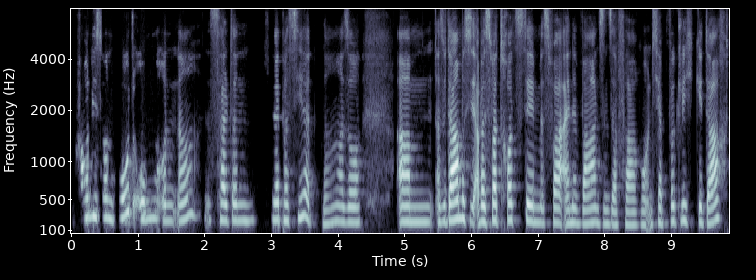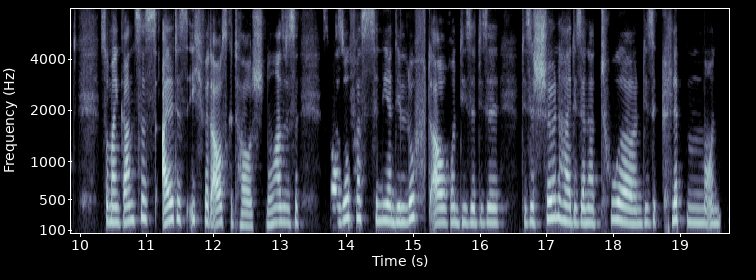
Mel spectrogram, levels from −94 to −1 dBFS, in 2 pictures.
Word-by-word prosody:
hauen 255 +3 +2
die 275 0 +2
so 260 -1 -3
'n 240 -3 -2
Boot 265 +7 +1
um 240 +2 -1
und, 215 0 -5
ne, 245 +8 -2
ist 230 -1 -7
halt 220 0 +1
dann 220 0 -4 0.2
schnell 230 -1 0
passiert, 225 +4 -1 0.2
ne? 190 +4 -7
Also 200 -1 -2 0.6
ähm, 200 0 +1
also, 200 +1 -3
da 225 +3 +10
muss 245 -2 +2
ich - - +1
aber 210 - +4
es 205 +2 +4
war 220 0 +7
trotzdem 225 -2 +1
es 190 0 -4
war 195 -1 +3
eine 185 0 -2
Wahnsinnserfahrung 175 -3 -1
und 175 - -9
ich 175 - -8
habe 190 -1 -4
wirklich 210 0 -4
gedacht, 200 - 0 0.3
so 215 - -2
mein 200 -1 +2
ganzes 225 +4 +2
altes 230 +1 +4
Ich 235 -1 -7
wird 210 - 0
ausgetauscht, 180 -4 -1
ne? 170 +2 -5
Also, 200 0 -1
es 190 +1 0
es 485 - -13
war 210 -1 +1
so 240 +4 +3
faszinierend, 230 -4 +1
die 200 - +1
Luft 245 +5 -1
auch 195 0 +3
und 200 -1 -5
diese 195 0 -3
diese 195 0 -3 0.3
diese 200 +2 -3
Schönheit 225 +1 +2
dieser 195 0 -1
Natur 195 +2 0
und 180 0 -4
diese 195 +1 -4
Klippen 200 -2 -4
und 185 +1 -5
205 Hz, 185 wpm, -22 LUFS, 195-230 Hz, 0.6 s, da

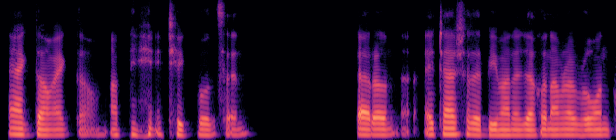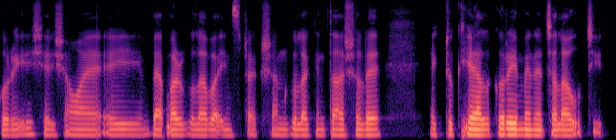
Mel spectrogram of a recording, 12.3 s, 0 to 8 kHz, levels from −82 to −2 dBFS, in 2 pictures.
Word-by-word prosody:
একদম, 120 -1 +1
একদম। 120 +2 -10 0.2
আপনি 120 +2 -9 0.4
ঠিক 115 -2 -1
বলছেন। 120 0 -4 1.2
কারণ 120 0 +4 0.4
এটা 130 +2 -1
আসলে 130 -2 -1
বিমানে 115 0 +1
যখন 120 +1 0
আমরা 120 0 +1
ভ্রমণ 120 +1 +1
করি, 115 0 0 0.2
সেই 120 -1 -3
সময়ে 115 -1 0 0.2
এই 120 - 0 0.3
ব্যাপারগুলা 115 0 +1
বা - - +3
ইন্সট্রাকশন 115 +1 -5
গুলা 120 0 +2
কিন্তু 115 0 -4
আসলে 115 +1 +1 0.6
একটু 125 +1 -2
খেয়াল 120 -2 +7
করেই 125 0 +8
মেনে 115 -1 +4
চলা 115 0 +4
উচিত। - - -8
120 Hz, 135 wpm, -25 LUFS, 115-120 Hz, 1.2 s, করেই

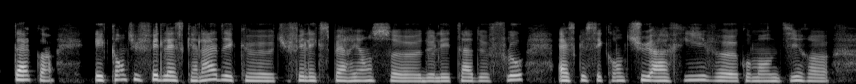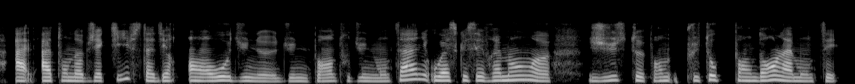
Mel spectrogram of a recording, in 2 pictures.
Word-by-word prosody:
D'accord 210 -5 +4 0.4
et 200 -1 +5
quand 210 +2 -1
tu 225 +1 -2
fais 220 +3 +2
de 200 - +1
l'escalade 195 +3 +2
et 195 - +4
que 170 -3 -1
tu 155 - -10
fais 185 - -1
l'expérience, 175 0 -1
heu, 155 -2 0
de 155 +1 -2
l'état 160 +2 -1
de 165 +1 -5
flow, 205 +7 0 0.3
est-ce 180 -2 +3
que 195 - -1
c'est 185 +1 -3
quand 180 +1 -4
tu 185 +2 0
arrives, 185 +2 0
heu, 165 -2 +2
comment 160 0 -3
dire, 165 +2 -3
heu, 155 -1 -2 0.4
à 170 -1 +8
à 170 - +7
ton 170 +1 -2
objectif, 165 - -2
c'est-à-dire 170 -4 -1 0.2
en 170 -1 +4
haut 180 +2 +4
d'une, 160 -1 -3
heu, 145 -1 -3
d'une 155 +1 -5
pente 155 +3 -3
ou - - -9
d'une 160 0 -4
montagne 200 +10 +2
ou 185 0 +5
est-ce 180 -1 +2
que 190 - -1
c'est 185 +1 0
vraiment, 185 +1 +2
heu, 155 - -3 0.4
juste, 180 +4 -3
heu, 175 - +1
pend 170 +2 -3
plutôt 190 +2 -1
pendant 180 +3 +3
la 175 -5 +4
montée? 155 -1 -4
175 Hz, 190 wpm, -22 LUFS, 160-190 Hz, 0.4 s, à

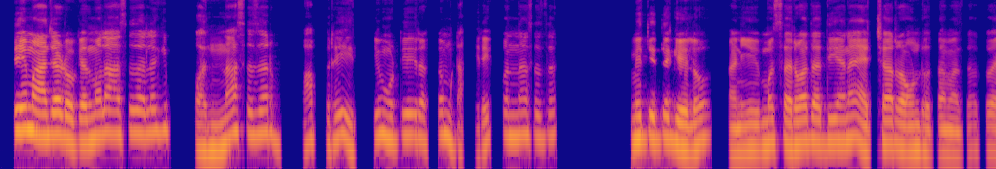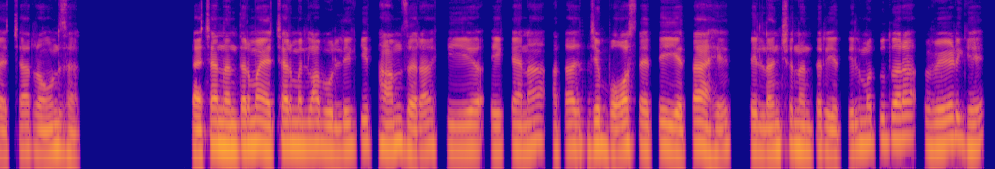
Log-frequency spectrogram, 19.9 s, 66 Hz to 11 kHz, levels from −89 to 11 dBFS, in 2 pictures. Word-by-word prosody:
ते 210 - +9
माझ्या 185 -3 +7
डोक्यात. 155 -2 +4
मला 180 +4 +2
असं 185 +2 -3
झालं, 195 +2 0
की 215 - -3 0.3
50,000 185 - -1 0.3
बापरे! 160 +2 -5
इतकी 170 +7 -8
मोठी 180 0 0
रक्कम 170 +2 -3
डायरेक्ट 135 +5 -8
50,000!? 175 -1 -4 0.8
मी 165 +1 +5
तिथे 165 0 +2
गेलो 135 +5 +3 0.2
आणि 120 +3 0
मग 140 +2 0
सर्वात 145 +2 +3
आधी 150 0 0
आहे 150 - 0
ना 165 0 +1
एचआर 140 +4 +1
राउंड 125 -1 +1
होता 110 0 -4
माझा. 110 +2 -5
तो 120 0 -6
एचआर 120 +3 -4
राउंड 115 +3 0
झाला. 105 -5 -5 1.1
त्याच्यानंतर 130 +3 +4
मग 145 0 +4
एचआर 135 +2 +3
मला 135 0 +1
बोलली, 125 -1 -1
की 145 +2 -4
"थांब 140 +1 -1
जरा 120 0 0
की 125 -1 -3
अ, 125 - 0
एक 120 0 -2
आहे 125 - 0
ना 130 +4 -2 0.2
आता 130 +2 -2 0.2
जे 140 - +3
बॉस 130 +3 +2
आहेत 125 - +1
ते 135 - 0
येत 120 +1 0
आहेत, 120 -3 +2 0.2
ते 125 - +1
लंचनंतर 125 0 -1
येतील 115 +4 -3
मग 145 +1 0
तू 155 - -3
जरा 165 +1 +2 0.2
वेळ 140 +5 +2
घे. 135 -1 -1
135 Hz, 180 wpm, -22 LUFS, 125-160 Hz, 1.1 s, ते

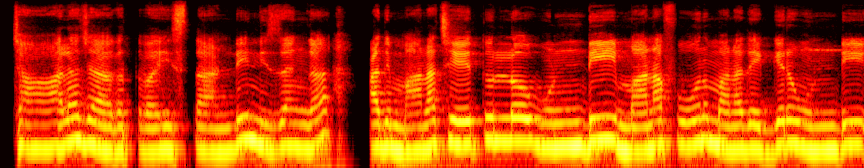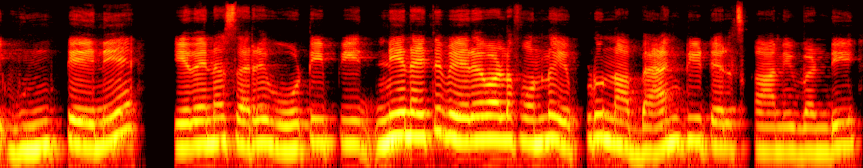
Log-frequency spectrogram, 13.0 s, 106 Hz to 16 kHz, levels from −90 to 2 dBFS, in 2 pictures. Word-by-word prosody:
చాలా 200 +3 -1
జాగ్రత్త 185 -2 -1
వహిస్తా 185 +1 -3
అండి. 180 +6 -2
నిజంగా. 200 0 -2 0.4
అది 200 0 +1
మన 185 +2 -1 0.2
చేతుల్లో 235 +2 +2 0.2
ఉండి, 210 +3 +3 0.2
మన 185 +2 +1
ఫోను 220 +2 -1
మన 190 -1 -1
దగ్గేర 195 +4 -1
ఉండి, 190 +3 0 0.2
ఉంటేనే 210 +3 +1 0.5
ఏదైనా 220 +3 +1
సరే! 215 +1 -1 0.2
ఓటీపీ 225 +3 -4 0.3
నేనైతే 275 +2 +5
వేరే 245 0 +3
వాళ్ళ 250 -1 +3
ఫోన్‌లో 235 +1 +2
ఎప్పుడూ 220 +6 -6
నా 215 - 0 0.2
బ్యాంక్ 200 +6 0
డీటెయిల్స్ 205 -4 -5
కానివ్వండి, 185 +1 -5
205 Hz, 125 wpm, -22 LUFS, 190-230 Hz, 0.5 s, నేనైతే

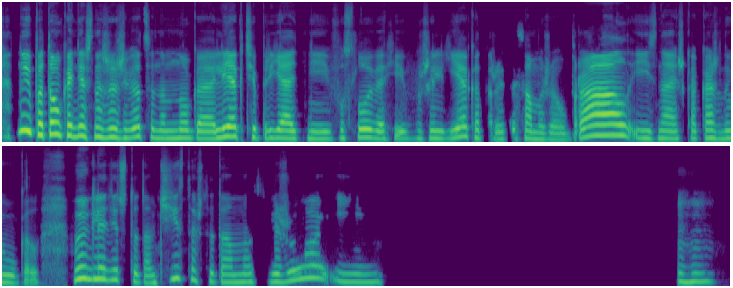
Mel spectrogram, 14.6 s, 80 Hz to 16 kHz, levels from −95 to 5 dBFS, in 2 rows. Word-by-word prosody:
Ну 395 - +6
и - - +10
потом, 300 -1 +6
конечно 250 -3 +3
же, 220 +1 +2
живется 215 +2 -1
намного 195 -1 -1
легче, 230 +1 +4
приятней 190 -2 -2
в 190 +3 -18
условиях, 200 -3 -1
и 180 - -4
в 180 +1 -13
жилье, 195 +5 -2
которые 195 -4 -8
ты 205 - -11
сам 180 -3 -4
уже 165 0 -7
убрал. 265 +10 +6
И 195 -1 -5
знаешь, 190 0 -5
как 190 0 -9
каждый 195 -1 -3
угол 185 -2 -6 0.3
выглядит, 275 -1 +1
что 210 -5 -8
там 185 0 -8
чисто, 275 0 -6
что 215 0 -11
там, 195 0 -6
ну, 200 0 -5 0.2
свежо 245 +10 -4
и 205 -6 -9 3.0
Мгм. 210 0 -7
205 Hz, 140 wpm, -22 LUFS, 190-240 Hz, 3.0 s, и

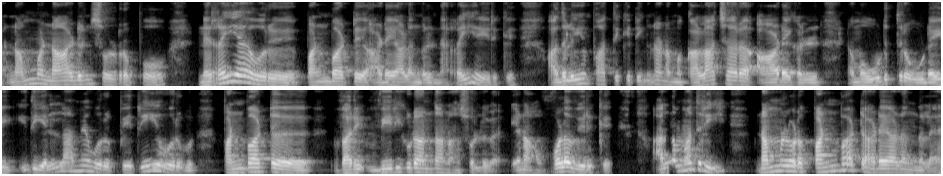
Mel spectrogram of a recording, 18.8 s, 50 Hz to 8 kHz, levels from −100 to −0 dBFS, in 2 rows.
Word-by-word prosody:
நம்ம 150 +8 -2
நாடுன்னு 140 +3 +1
சொல்றப்போ 110 -1 -4 0.5
நெறைய 175 - +2 0.2
ஒரு 115 -4 +2 0.3
பண்பாட்டு 115 +1 0 0.2
அடையாளங்கள் 105 -2 -1
நெறைய 90 - -4 0.2
இருக்கு. - - -12 0.4
அதுலேயும் 135 +5 +1
பாத்துக்கிட்டீங்கன்னா 65 +2 -7
நம்ம 100 -2 -6
கலாச்சார 135 +5 +1 0.3
ஆடைகள், 105 -2 +1 0.4
நம்ம 105 -1 -1
உடுத்துற 150 +4 -2
உடை, 100 0 +3 0.3
இது 125 - -4
எல்லாமே 175 - -4
ஒரு 110 - -1
பெரிய 160 +9 -2 0.2
ஒரு 110 - -1 0.4
பண்பாட்டு 150 +4 +4 0.7
வரி - - +3 0.2
விரிகுடான்னு 140 +1 +1
தான் 125 -4 -2
நான் 100 0 -9
சொல்லுவன். - - -7
ஏன்னா, - - 0
அவ்வளவு 485 -6 +6
இருக்கு. 345 0 -6 0.5
அந்த - - -1
மாதிரி 380 -10 +2 0.5
நம்மளோட 175 +2 +4 0.2
பண்பாட்டு 180 +8 0
அடையாளங்கள 125 -7 +2
130 Hz, 115 wpm, -25 LUFS, 110-150 Hz, 0.7 s, அவ்வளவு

